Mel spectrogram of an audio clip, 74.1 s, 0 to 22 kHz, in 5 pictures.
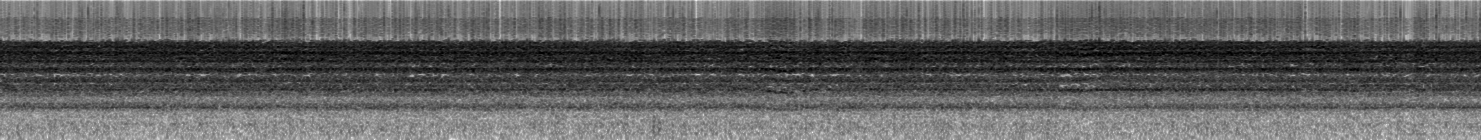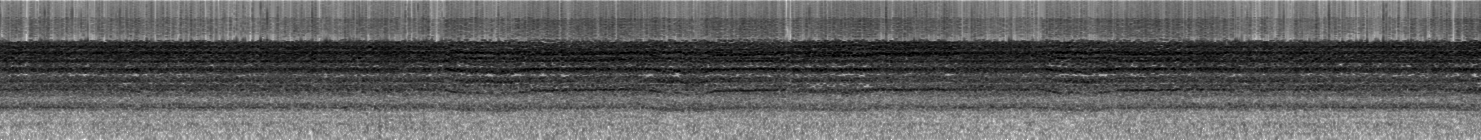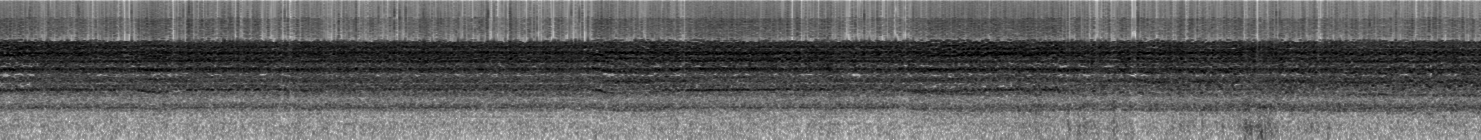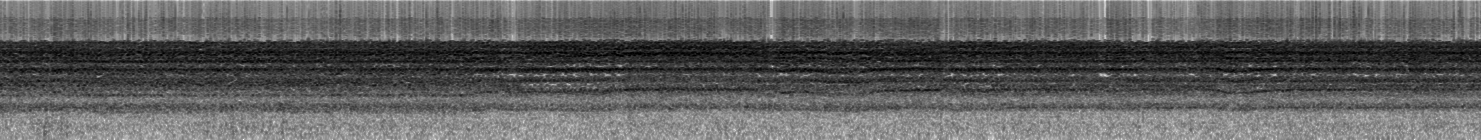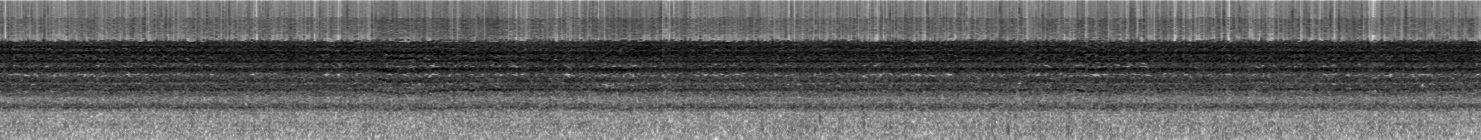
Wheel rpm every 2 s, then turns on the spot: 230, 230, 230, 230, 230, 230, 230, 230, 230, 230, 230, 220, 230, 230, 230, 230, 230, 230, 230, 220, 210, 210, 210, 200, 210, 220, 220, 230, 230, 240, 230, 230, 230, 230, 230, 230, 230.
none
